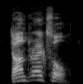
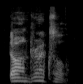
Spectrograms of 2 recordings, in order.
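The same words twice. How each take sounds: First: Higher, firmer second call; pretend yell. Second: High but soft, held-back call; pretend yell. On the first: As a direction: call out to someone far below. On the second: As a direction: call out a name without real volume. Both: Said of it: "I'll, I'll yell out".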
